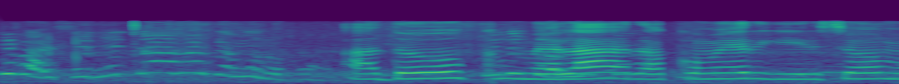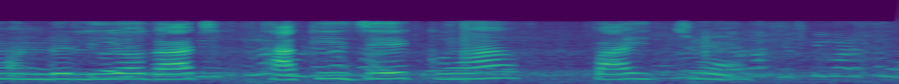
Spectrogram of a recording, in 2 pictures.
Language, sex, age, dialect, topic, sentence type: Bengali, female, 18-24, Western, agriculture, statement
